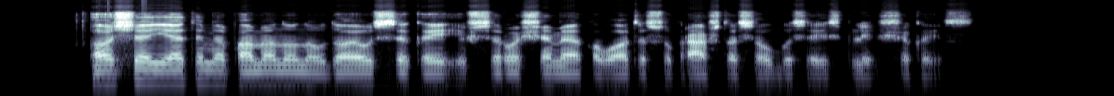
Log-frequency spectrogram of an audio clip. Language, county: Lithuanian, Vilnius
